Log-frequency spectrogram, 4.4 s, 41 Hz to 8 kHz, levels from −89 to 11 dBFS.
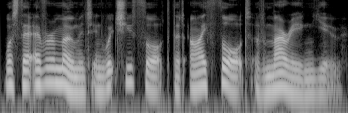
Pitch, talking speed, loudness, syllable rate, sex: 130 Hz, 205 wpm, -18 LUFS, 4.7 syllables/s, male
